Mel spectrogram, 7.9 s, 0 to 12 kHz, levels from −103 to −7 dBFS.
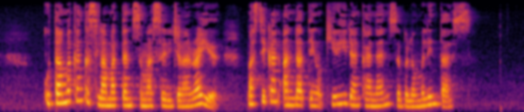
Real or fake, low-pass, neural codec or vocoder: real; 10.8 kHz; none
